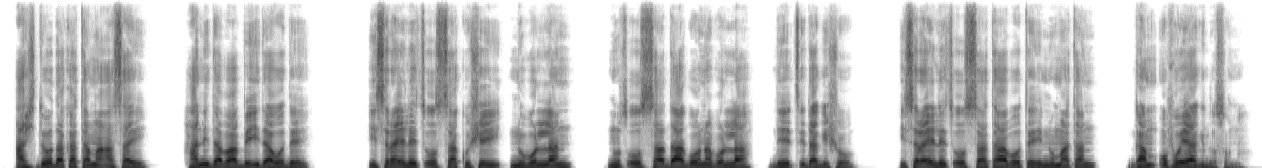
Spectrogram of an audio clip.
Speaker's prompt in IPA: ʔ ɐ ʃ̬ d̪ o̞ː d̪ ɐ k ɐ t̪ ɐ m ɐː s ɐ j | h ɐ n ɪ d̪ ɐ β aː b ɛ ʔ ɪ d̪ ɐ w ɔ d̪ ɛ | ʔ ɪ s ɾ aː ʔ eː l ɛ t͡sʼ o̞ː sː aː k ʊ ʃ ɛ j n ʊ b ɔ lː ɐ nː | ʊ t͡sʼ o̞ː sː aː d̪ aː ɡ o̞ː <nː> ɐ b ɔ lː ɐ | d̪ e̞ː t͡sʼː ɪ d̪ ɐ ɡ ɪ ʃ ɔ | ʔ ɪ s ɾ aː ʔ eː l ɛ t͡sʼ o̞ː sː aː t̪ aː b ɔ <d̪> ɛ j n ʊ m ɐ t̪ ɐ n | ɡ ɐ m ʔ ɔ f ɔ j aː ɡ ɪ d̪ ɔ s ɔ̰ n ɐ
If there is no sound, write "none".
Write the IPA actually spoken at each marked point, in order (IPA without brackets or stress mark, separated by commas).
n, t̪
